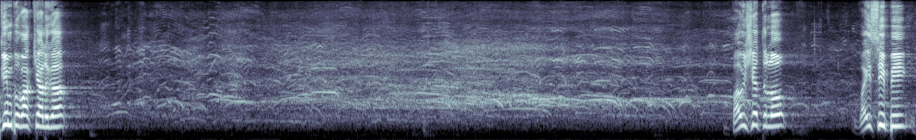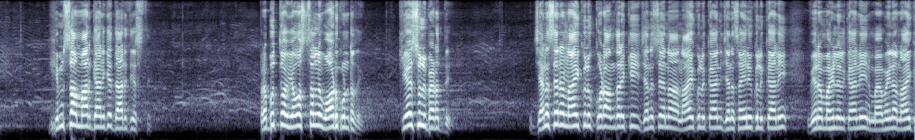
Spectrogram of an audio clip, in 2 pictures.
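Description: A man speaks forcefully into a microphone through loudspeakers, in short bursts.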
